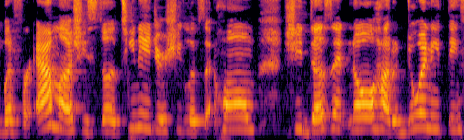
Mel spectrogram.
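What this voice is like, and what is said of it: Talking very fast. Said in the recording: “why am I talking like a million hours? A million hour, a million miles an hour.”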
